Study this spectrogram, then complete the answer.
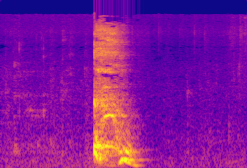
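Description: A woman coughs close by.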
